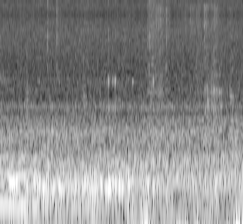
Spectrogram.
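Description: Steady low rumble with a faint hum, with no other clear event.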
